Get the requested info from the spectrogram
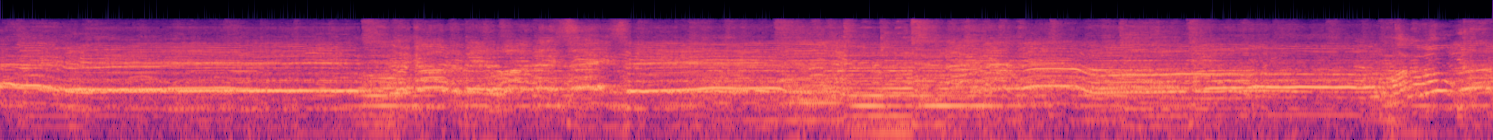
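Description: Karaoke singing: voices belting long, held notes over a pop backing track, with some shouting from the crowd.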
